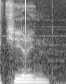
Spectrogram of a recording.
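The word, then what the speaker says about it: キリン: Voilà le bandeur avec un L de Kiringam en girafe alors que la prononciation japonais est Kirin Killin mais il est bête ou quoi ?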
